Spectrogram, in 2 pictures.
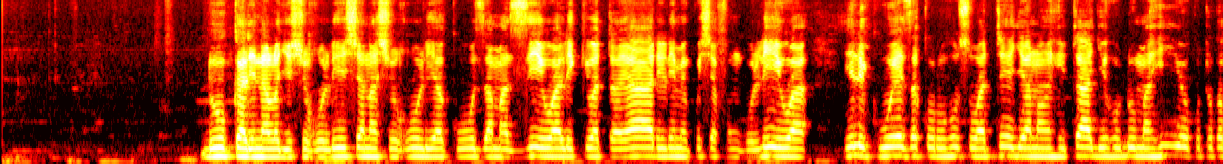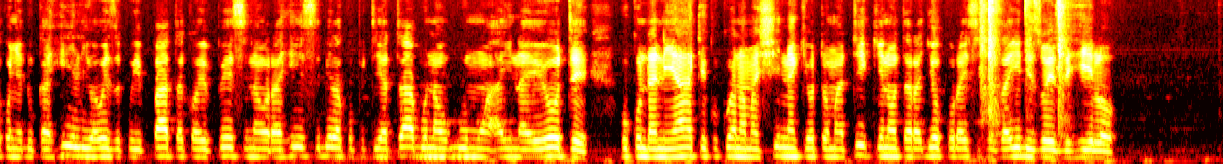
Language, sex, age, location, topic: Swahili, male, 25-35, Dar es Salaam, finance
